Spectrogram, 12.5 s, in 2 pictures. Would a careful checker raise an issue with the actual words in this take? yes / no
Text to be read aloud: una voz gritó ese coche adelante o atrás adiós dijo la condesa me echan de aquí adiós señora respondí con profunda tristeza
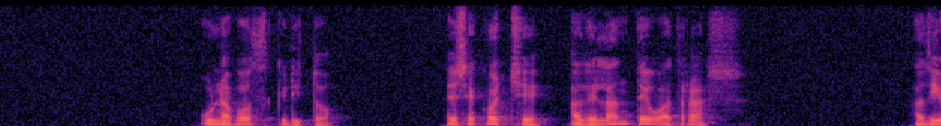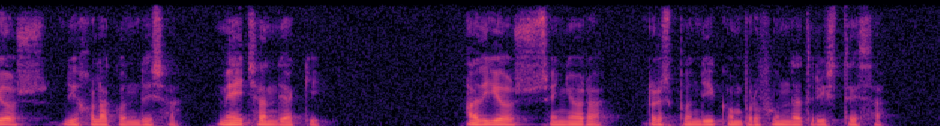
no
